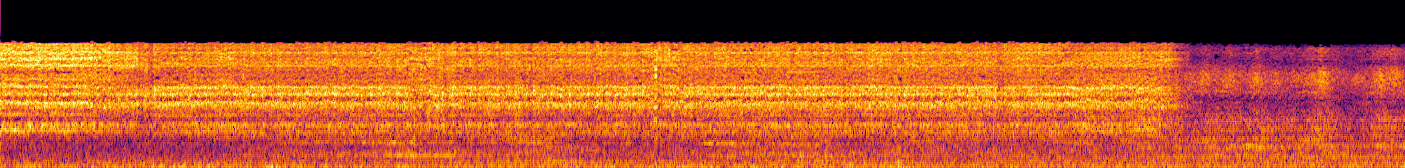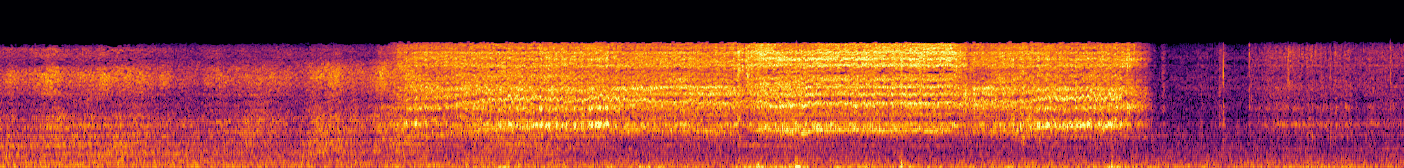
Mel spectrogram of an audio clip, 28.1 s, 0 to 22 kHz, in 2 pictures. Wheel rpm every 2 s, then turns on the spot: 110, 110, 110, 120, 110, 80, 0, 0, 10, 100, 120, 110, 80, 10.
26-28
